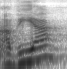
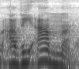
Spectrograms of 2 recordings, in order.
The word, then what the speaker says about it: Aviam: Sometimes it calls him Avia, sometimes it calls him Aviam with the M at the end. Mem. Aviam or Avia. Two different ways of pronouncing his name.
